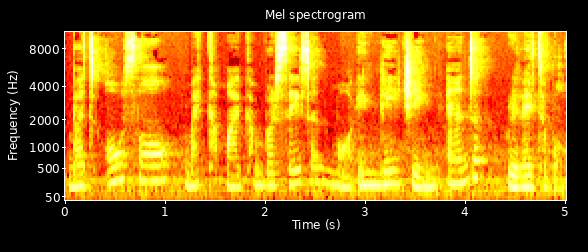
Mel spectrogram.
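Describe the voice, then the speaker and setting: The speaker talks at a fairly slow pace with a Vietnamese accent. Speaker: English language student. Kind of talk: prepared speaking assignment. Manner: hesitant with fillers.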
